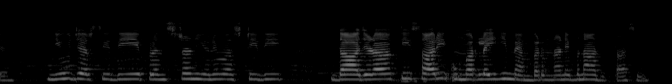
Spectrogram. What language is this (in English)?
Punjabi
